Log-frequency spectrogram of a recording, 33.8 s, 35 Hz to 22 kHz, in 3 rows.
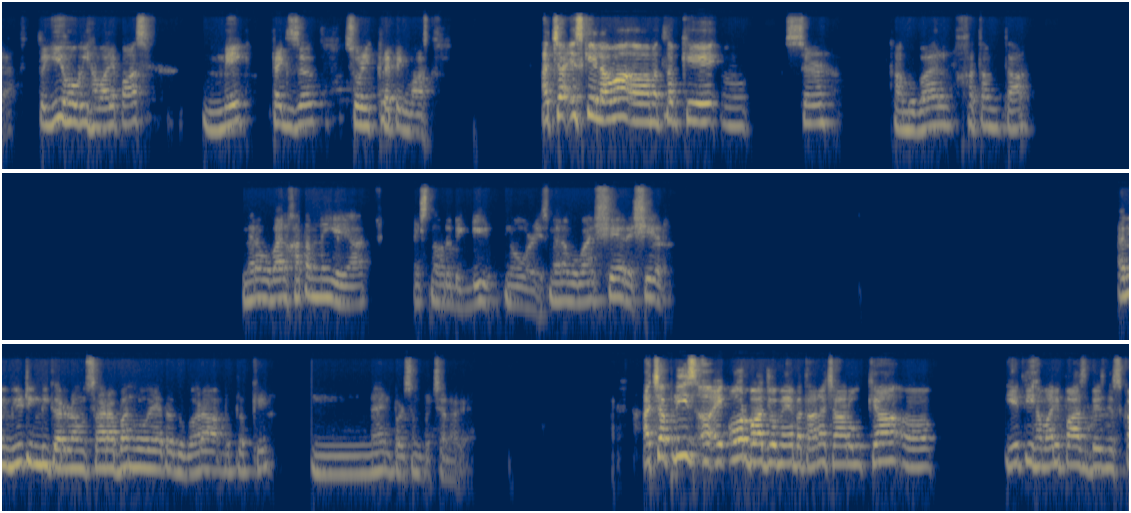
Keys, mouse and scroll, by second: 13.6-16.2 scroll down 1.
